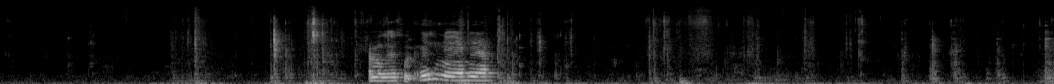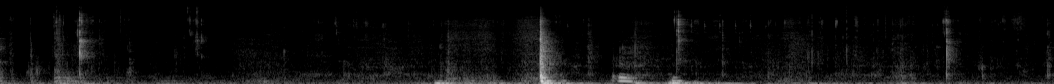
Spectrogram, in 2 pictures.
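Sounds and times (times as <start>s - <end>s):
crunchy chewing and biting: 0.0s - 12.8s, 17.3s - 21.0s.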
